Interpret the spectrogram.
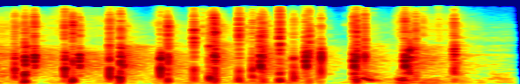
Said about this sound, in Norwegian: Stående applaus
